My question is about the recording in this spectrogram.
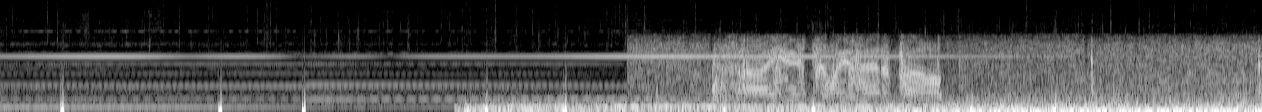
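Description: Ambient electronic music tones with a few sharp clicks, then about two seconds in a loud rocket-launch rumble starts. About a second later, narrow-band radio voice chatter between the spacecraft and Mission Control comes in over it.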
